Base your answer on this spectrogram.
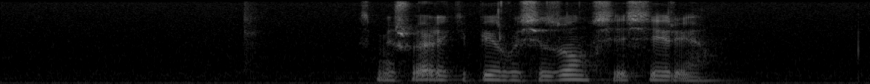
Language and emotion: Russian, neutral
